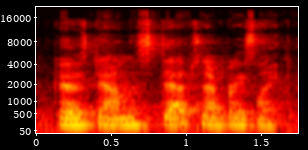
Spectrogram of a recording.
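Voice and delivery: ordinary talk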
